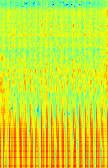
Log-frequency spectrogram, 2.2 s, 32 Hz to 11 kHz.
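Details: Rouser 135 motorcycle after repair of its smoking problem, no airbox fitted: low, even thumping at roughly seven beats a second, steady with no knocks or rattles. It is a clean, quiet, healthy idle with the smoke gone.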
